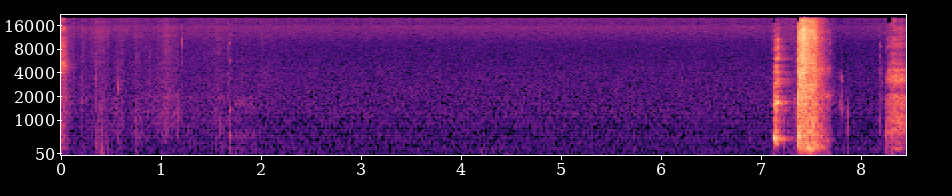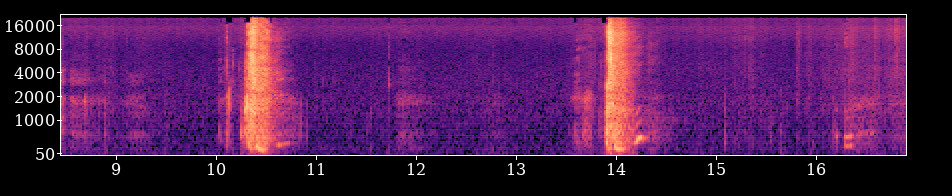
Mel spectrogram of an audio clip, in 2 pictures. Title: Variety sneezes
